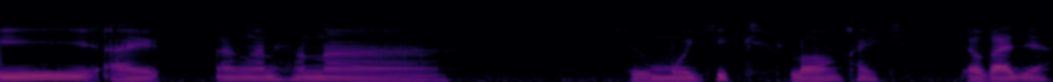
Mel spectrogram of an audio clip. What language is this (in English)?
Masai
